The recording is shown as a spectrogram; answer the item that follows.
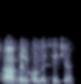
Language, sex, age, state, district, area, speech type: Kashmiri, male, 18-30, Jammu and Kashmir, Baramulla, rural, conversation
